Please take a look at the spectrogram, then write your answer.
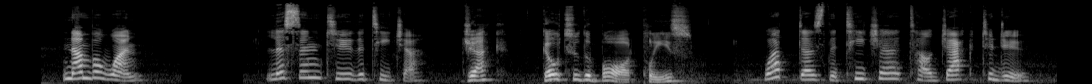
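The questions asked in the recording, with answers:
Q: What does the teacher tell Jack to do?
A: Go to the board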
